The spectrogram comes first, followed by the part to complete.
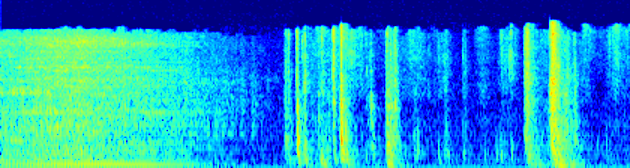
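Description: Station wagon pulling into a driveway, its engine rumbling and dying away over the first second, then car doors opening and shutting: about six sharp knocks between two and four seconds in, the loudest near the end.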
